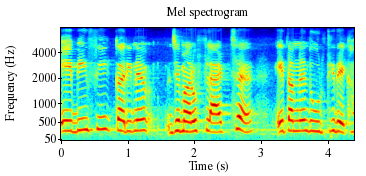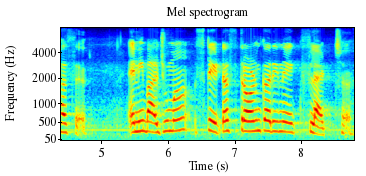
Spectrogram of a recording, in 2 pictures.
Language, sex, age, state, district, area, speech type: Gujarati, female, 18-30, Gujarat, Surat, urban, spontaneous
